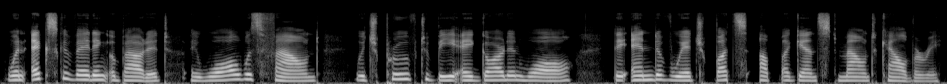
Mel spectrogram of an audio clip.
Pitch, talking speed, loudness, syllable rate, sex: 190 Hz, 150 wpm, -19 LUFS, 4.1 syllables/s, female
